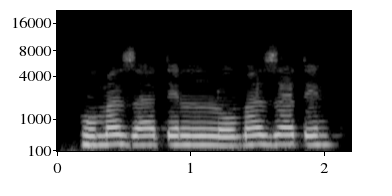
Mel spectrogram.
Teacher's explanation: تاء تنوين بالكسر مدغم في اللام المضمومة بغير غنة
